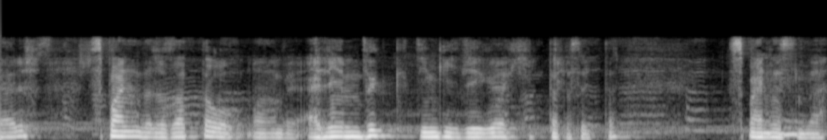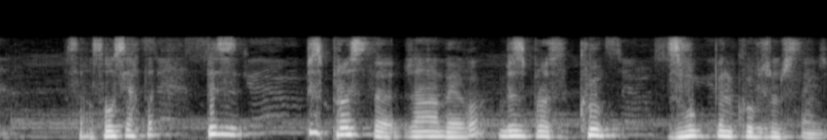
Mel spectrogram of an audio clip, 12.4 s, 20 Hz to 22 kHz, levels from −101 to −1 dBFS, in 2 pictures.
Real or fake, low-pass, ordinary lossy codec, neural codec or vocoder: fake; 7.2 kHz; none; vocoder, 22.05 kHz, 80 mel bands, Vocos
